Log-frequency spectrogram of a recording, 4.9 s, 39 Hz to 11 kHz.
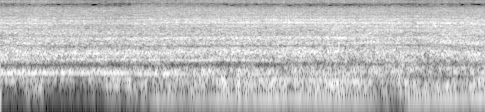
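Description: Sonalika DI-50 RX tractor's diesel engine running steadily under load, with the rear implement working through flooded paddy mud.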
